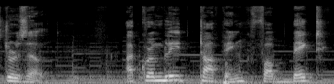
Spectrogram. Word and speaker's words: Streusel: Streusel, the pronunciation of this is Streusel, a crumbly topping for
